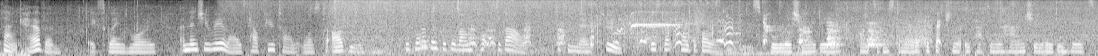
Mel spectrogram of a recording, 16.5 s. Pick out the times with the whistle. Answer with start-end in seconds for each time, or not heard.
9.4-10.2.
